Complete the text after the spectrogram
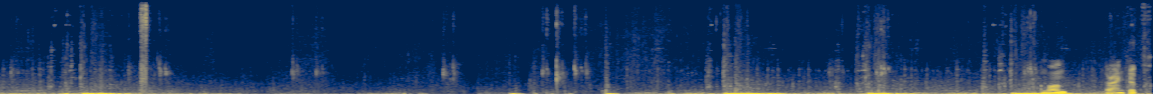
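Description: Ocean waves surge and splash against a wooden ship.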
